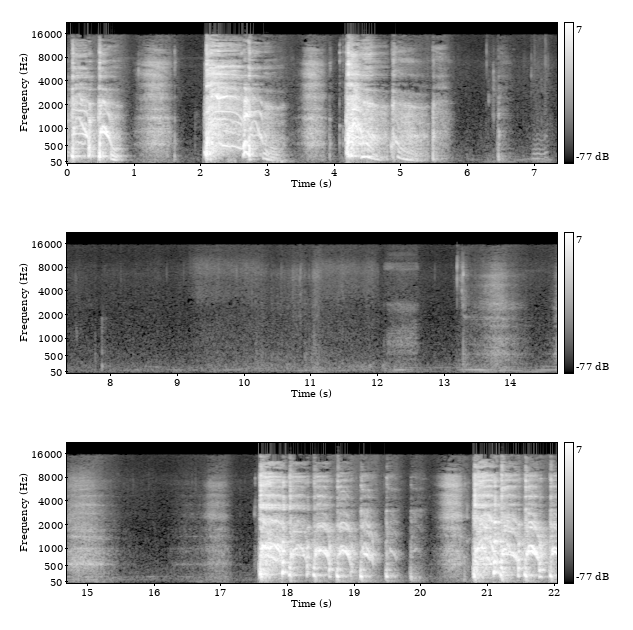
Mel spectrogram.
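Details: Two bouts of repeated harsh coughing separated by a long quiet pause, with some throat clearing; cough.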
